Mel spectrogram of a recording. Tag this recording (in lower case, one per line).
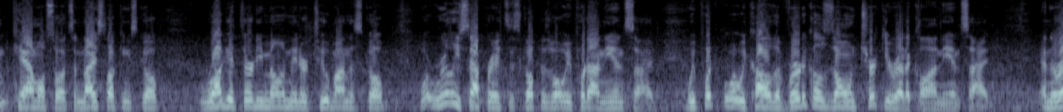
speech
